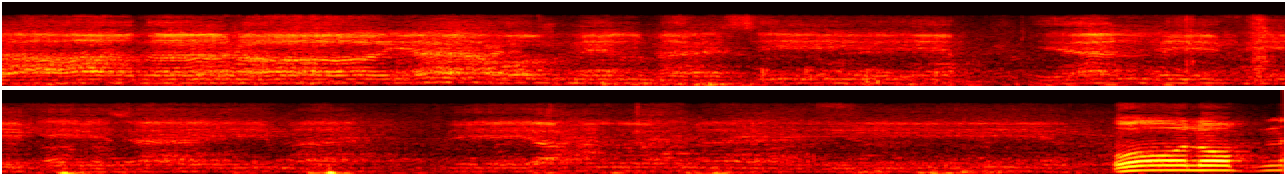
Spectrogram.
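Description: A man chants a liturgy through a loudspeaker in a large echoing hall.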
